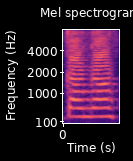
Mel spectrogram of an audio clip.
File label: "gang1 gang", Chinese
